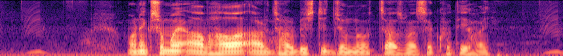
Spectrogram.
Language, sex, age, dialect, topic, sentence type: Bengali, male, 25-30, Northern/Varendri, agriculture, statement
